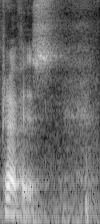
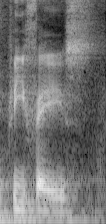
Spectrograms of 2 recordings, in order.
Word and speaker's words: preface: read the preface now the pronunciation of preface is I mean the standard pronunciation of preface is preface um we also occasionally hear this pronunciation prephase that's um kind of that's um the Indian variety of that pronunciation but the standard pronunciation is preface preface or preface slightly the E sounded than preface so let me just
